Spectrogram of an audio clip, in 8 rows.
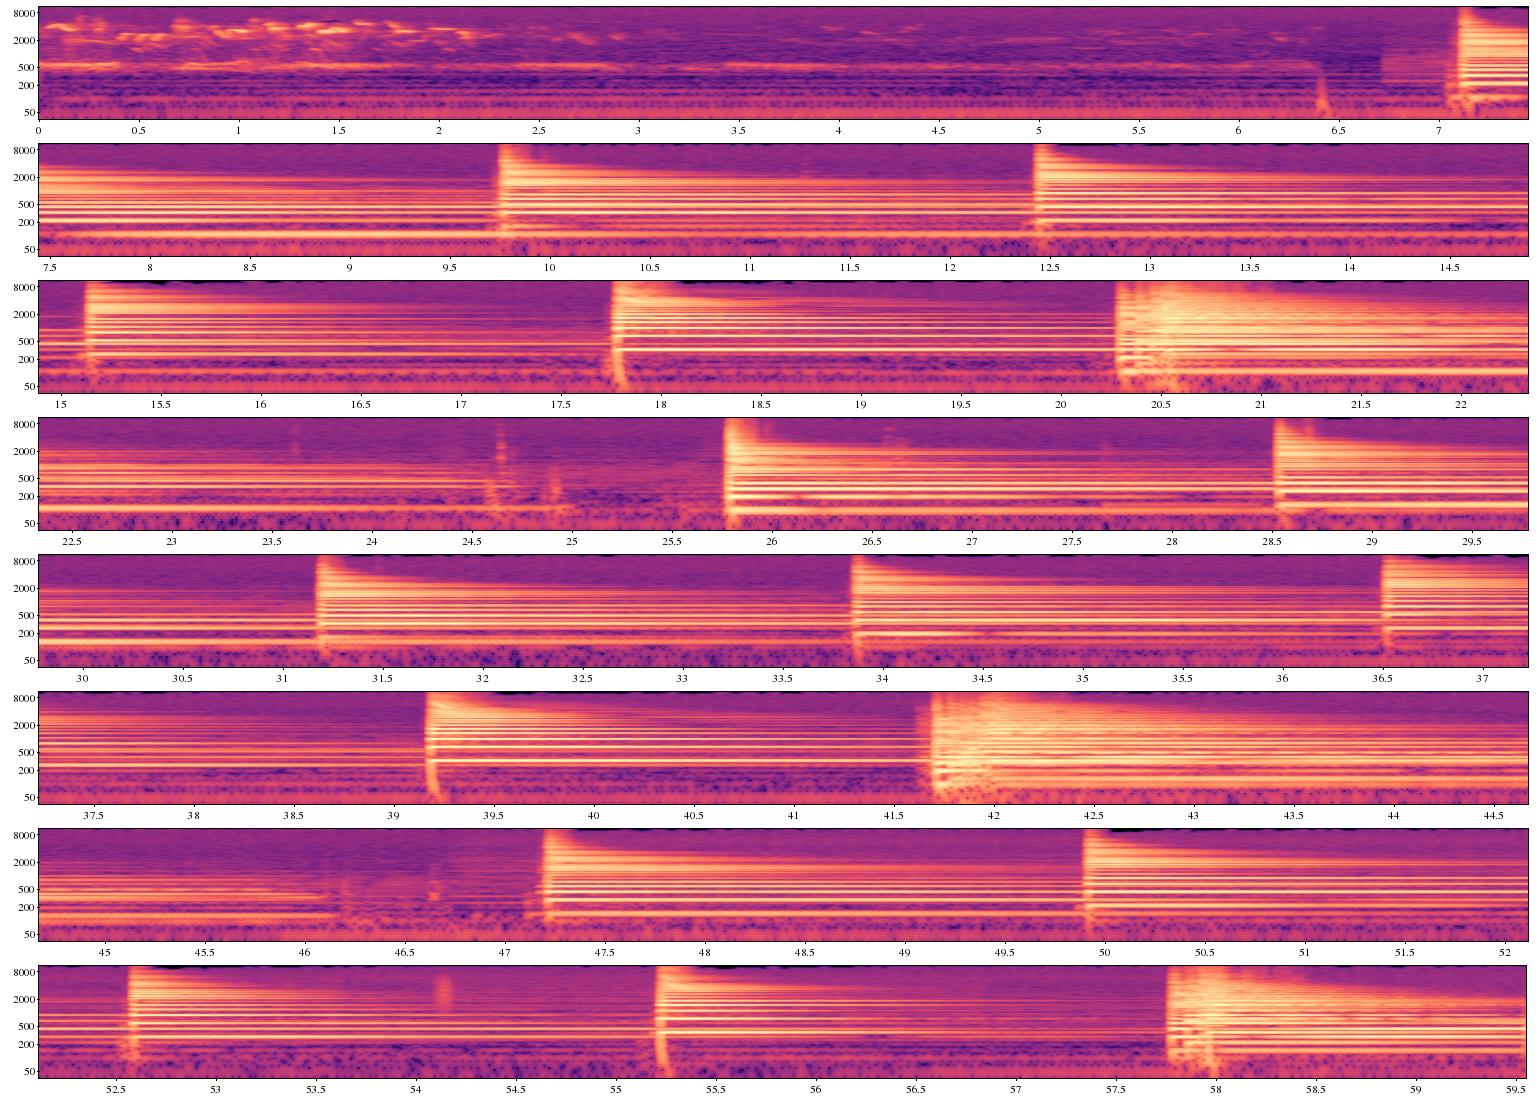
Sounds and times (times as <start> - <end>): Strum: 6.2 - 59.5.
